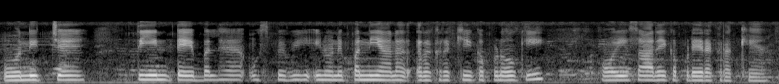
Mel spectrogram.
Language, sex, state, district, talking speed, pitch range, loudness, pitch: Hindi, female, Haryana, Jhajjar, 145 wpm, 200-210 Hz, -17 LUFS, 205 Hz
